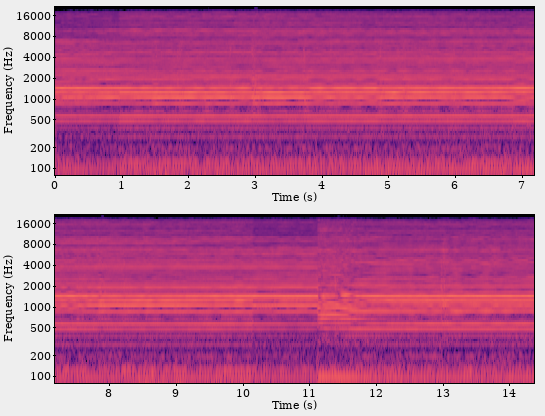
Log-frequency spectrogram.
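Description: Electric hair clippers hum steadily during a self haircut, a constant close mechanical buzz with a slight shift in tone near the end as the blade moves through hair, no talking.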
